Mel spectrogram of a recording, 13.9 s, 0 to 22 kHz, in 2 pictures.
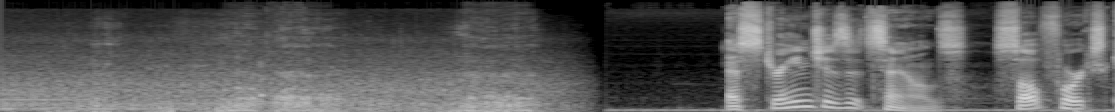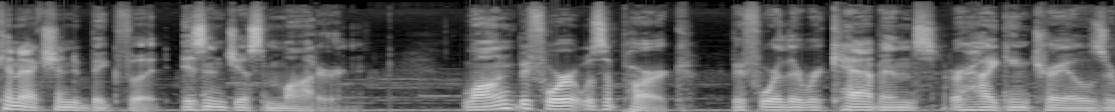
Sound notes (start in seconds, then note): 1.0 creature grunting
